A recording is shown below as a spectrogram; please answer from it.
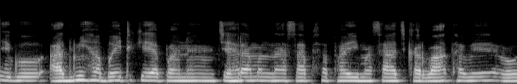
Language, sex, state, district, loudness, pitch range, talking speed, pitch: Surgujia, male, Chhattisgarh, Sarguja, -15 LUFS, 170-180 Hz, 150 wpm, 170 Hz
